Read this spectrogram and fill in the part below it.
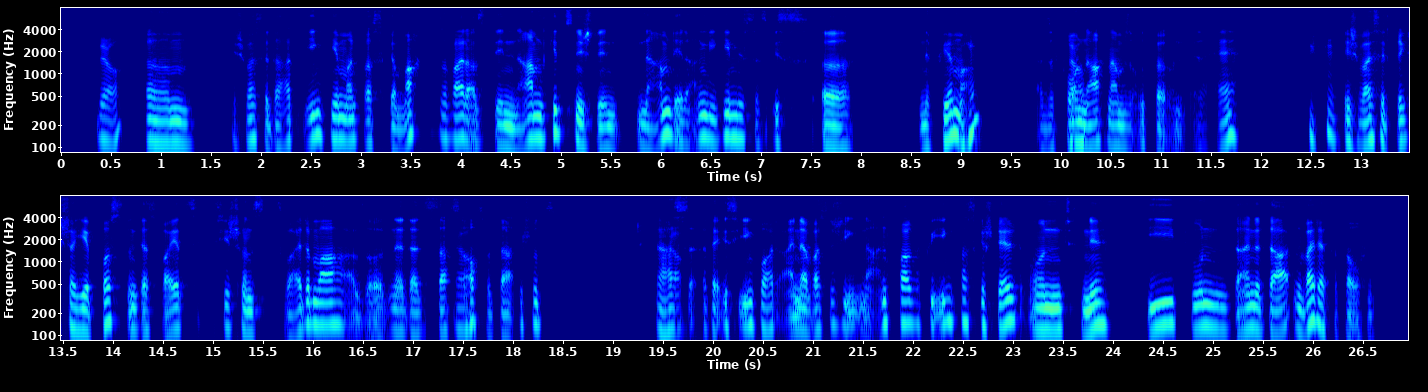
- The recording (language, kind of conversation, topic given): German, unstructured, Wie wichtig ist dir Datenschutz im Internet?
- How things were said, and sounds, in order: chuckle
